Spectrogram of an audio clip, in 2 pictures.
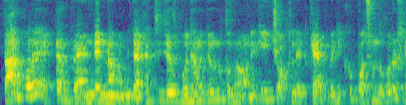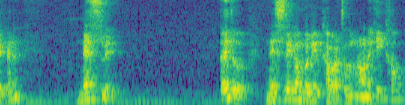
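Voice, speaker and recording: Guy teaching kids a lesson, repeats words over and over, bit high voiced, roomy echo. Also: expressive, a little mellow, slight background noise. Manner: patient, repeats words slowly to drill pronunciation. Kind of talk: explaining a lesson to children.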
